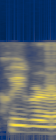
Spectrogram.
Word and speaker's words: Kleber: Maxi Kleber, I mean, at 4,200, he's priced, you know, maybe near the top of his fantasy output.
